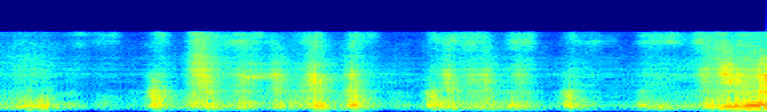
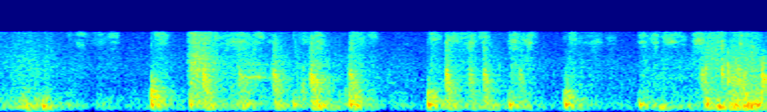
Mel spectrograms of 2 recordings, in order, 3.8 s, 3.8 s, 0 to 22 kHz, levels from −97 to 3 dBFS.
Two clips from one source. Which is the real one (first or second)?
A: second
